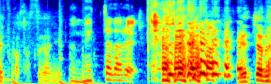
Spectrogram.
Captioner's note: laughs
